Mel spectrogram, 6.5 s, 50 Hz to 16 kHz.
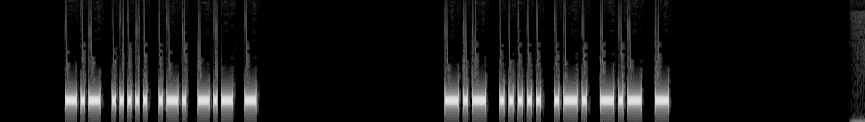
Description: Morse code, heard as a keyed tone, about 45 wpm, 700 Hz. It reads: K5RKT K5RKT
